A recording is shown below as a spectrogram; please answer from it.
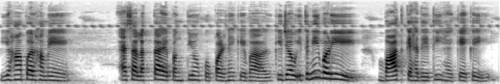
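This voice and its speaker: A middle-aged woman teaches a class, explaining a poem line by line. She speaks at an unhurried, deliberate pace in a medium-pitched voice and addresses her students as children.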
